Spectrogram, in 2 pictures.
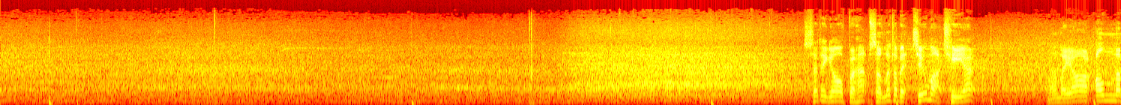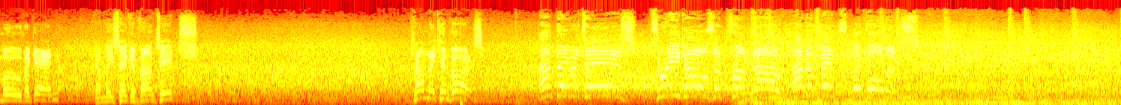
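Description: A large stadium crowd murmurs and roars, swelling into loud cheering.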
